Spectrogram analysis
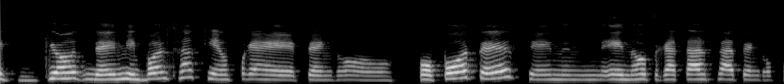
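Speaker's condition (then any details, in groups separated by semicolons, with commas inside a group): Cerebral palsy; articulation affected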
